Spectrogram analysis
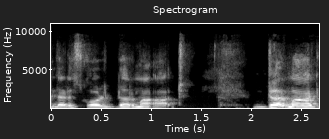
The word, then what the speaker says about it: DrMaArt: डर्मा आर्ट का मतलब है जहां पे स्पेलिंग आप देख रहे हो डी आर ए एम ए आर T that is called डर्मा आर्ट।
